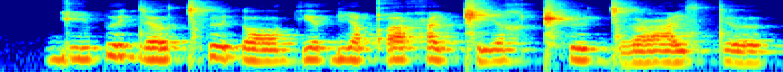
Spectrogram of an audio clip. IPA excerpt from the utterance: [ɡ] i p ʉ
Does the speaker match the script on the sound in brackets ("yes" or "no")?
yes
